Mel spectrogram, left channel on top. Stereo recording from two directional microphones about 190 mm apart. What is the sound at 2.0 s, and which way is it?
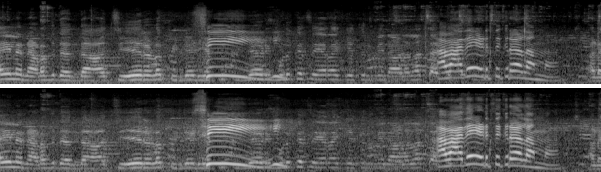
Speech, 5° right (ahead or behind).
